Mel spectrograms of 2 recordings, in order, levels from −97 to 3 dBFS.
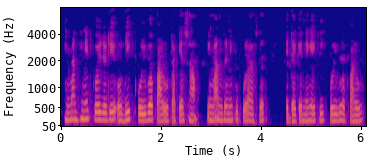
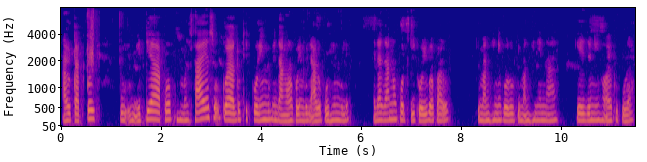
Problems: background sounds at intervals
